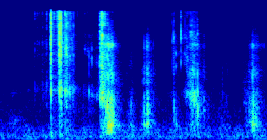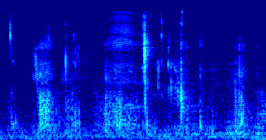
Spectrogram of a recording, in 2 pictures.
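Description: Takis rolled tortilla chips are bitten and crunched up close, with sharp crisp crunches followed by steadier chewing that fades and rises over several seconds, and no talking.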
